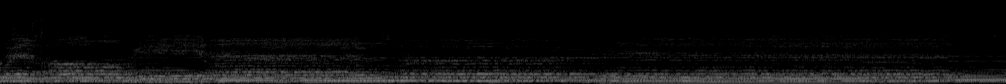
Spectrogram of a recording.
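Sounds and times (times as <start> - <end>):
choir singing held chords: 0.0 - 10.0
pipe organ: 0.0 - 10.0.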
